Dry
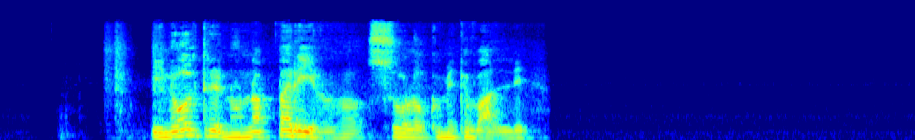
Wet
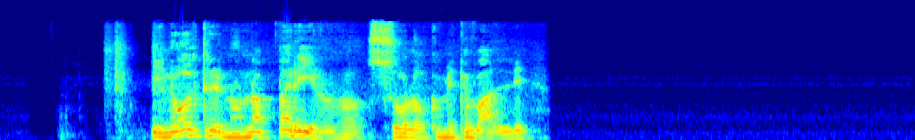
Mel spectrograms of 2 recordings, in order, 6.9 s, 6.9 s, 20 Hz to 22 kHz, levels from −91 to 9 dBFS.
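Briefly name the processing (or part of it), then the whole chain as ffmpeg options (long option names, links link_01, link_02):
clipper into limiter: -filter_complex "[0:a]asoftclip=type=hard:threshold=-12.5dB,alimiter=limit=-18dB:level=0:latency=1:release=73,asettb=1/sr,asplit=3[link_01][link_02][link_03];[link_01]atrim=end=1.944[link_04];[link_02]atrim=start=1.94:end=2.34,asetpts=PTS-STARTPTS,afade=type=in:duration=0.004:curve=qsin,afade=type=out:start_time=0.396:duration=0.004:curve=qsin,bandreject=frequency=1500:width=5.4[link_05];[link_03]atrim=start=2.336[link_06];[link_04][link_05]acrossfade=duration=0.004:curve1=hsin:curve2=qsin[link_07];[link_07][link_06]acrossfade=duration=0.004:curve1=qsin:curve2=hsin,volume=8dB"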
